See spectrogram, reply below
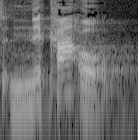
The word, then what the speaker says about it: nikao: The Greek verb is pronounced nikao.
